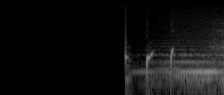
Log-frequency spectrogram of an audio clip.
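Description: Silence, then just over a second in three quick plop sound effects, each a short upward-gliding blip about a quarter second apart, over the start of a sustained music pad: logo-intro sound design.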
